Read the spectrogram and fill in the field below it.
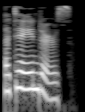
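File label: "attainders", English, British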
